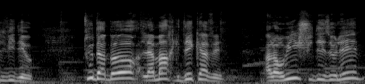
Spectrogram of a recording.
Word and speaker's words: DKW: je suis désolé mais moi je dis DKV normalement c'est DKW mais tout comme BMW ici on est en Alsace et les W on les prononce V donc pour moi c'est BMW DKV et cetera donc on va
